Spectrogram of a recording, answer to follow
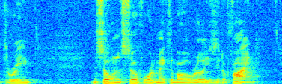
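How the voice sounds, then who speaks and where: A man rushes along at a very fast pace with fairly low pitch and fairly even intonation, over noticeable background noise. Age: 60s. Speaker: YouTube commentator and investing teacher. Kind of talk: monologue to camera.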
